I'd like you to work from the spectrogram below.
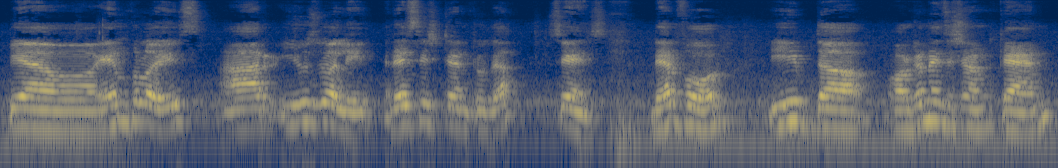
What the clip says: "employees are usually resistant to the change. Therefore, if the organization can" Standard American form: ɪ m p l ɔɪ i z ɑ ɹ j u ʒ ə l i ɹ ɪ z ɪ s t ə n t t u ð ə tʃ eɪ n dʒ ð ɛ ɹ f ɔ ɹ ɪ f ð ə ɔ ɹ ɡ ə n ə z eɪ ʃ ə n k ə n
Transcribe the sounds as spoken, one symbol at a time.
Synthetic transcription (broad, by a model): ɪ m p l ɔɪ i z ɑ ɹ j u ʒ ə l i ɹ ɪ s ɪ s t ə n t t u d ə s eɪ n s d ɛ ɹ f ɔ ɹ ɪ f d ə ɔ ɹ ɡ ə n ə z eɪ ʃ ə n k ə n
